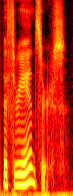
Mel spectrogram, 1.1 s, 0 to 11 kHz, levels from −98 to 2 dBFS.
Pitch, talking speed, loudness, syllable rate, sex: 200 Hz, 165 wpm, -16 LUFS, 4.1 syllables/s, female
